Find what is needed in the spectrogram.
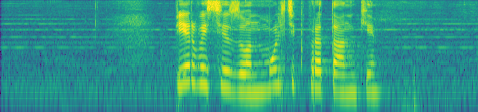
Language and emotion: Russian, neutral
